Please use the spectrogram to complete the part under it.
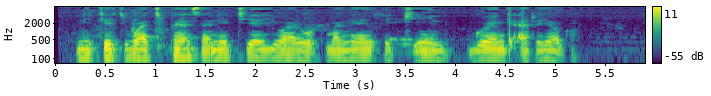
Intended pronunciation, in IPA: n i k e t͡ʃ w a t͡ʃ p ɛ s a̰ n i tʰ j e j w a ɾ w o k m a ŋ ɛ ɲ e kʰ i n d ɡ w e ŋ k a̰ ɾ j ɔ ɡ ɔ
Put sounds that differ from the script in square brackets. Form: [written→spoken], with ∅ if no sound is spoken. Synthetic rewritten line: n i k e t͡ʃ w a t͡ʃ p ɛ s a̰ n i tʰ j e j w a ɾ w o k m a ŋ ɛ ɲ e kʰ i n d ɡ w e ŋ [k→ɡ] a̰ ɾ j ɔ ɡ ɔ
